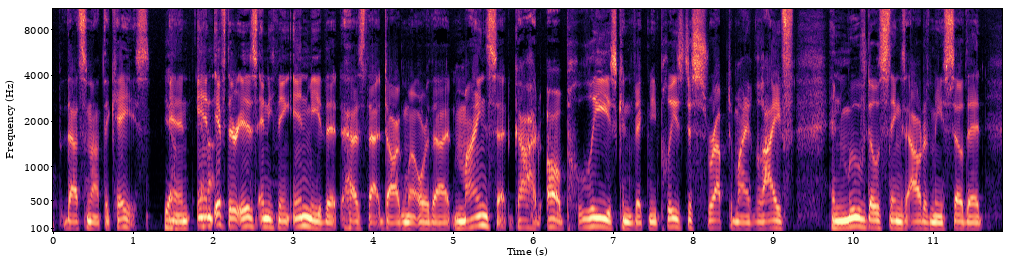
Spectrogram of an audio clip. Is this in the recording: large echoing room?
no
